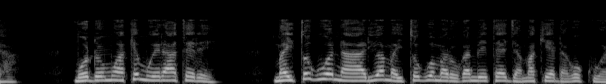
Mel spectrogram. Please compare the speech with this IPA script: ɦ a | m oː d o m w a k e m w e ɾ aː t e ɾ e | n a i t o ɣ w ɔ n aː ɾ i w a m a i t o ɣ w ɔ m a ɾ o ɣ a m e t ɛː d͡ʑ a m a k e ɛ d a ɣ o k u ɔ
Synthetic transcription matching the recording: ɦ a | m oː d o m w a k e m w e ɾ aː t e ɾ e | m a i t o ɣ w ɔ n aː ɾ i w a m a i t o ɣ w ɔ m a ɾ o ɣ a m e t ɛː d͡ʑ a m a k e ɛ d a ɣ o k u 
